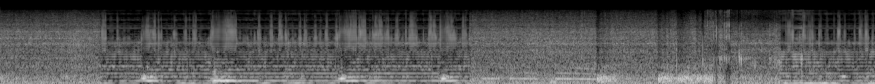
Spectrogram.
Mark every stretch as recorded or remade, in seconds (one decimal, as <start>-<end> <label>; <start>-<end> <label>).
0.0-1.0 recorded; 1.0-4.7 remade; 4.7-7.8 recorded; 7.8-8.8 remade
